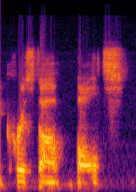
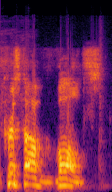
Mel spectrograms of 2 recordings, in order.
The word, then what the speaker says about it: Christoph Waltz: a movie show and you say Christoph bolts why I'm just I yeah you be the thing you look like you almost corrected James it's christoph waltz hey I don't care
